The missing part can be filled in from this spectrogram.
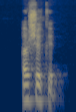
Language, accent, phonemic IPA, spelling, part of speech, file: French, France, /ɔʃ.kø/, hochequeue, noun, LL-Q150 (fra)-hochequeue.wav
- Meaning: wagtail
